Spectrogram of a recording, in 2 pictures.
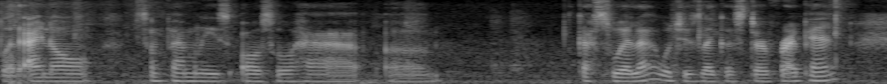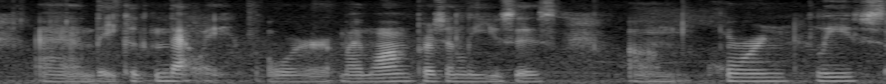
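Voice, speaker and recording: With a Spanish accent, a woman speaks at a moderate pace, leaving long, frequent pauses amid audible room echo. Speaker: student. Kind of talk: class speech. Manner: halting, many fillers.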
